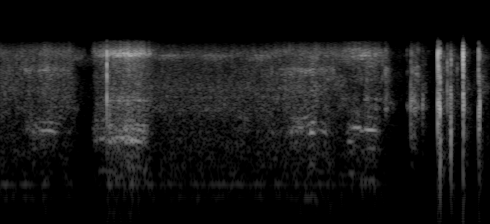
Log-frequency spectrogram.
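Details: Old men snoring at night: long, rough breathing noises in sleep, ending in a few short, sharp snorts; snoring.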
